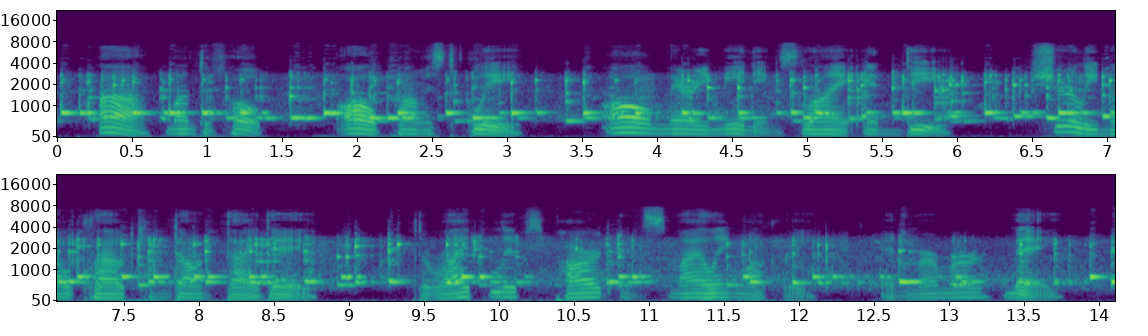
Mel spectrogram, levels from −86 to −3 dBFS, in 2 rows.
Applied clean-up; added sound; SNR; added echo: none; Wind chime; -3 dB; none.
